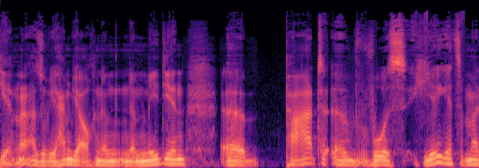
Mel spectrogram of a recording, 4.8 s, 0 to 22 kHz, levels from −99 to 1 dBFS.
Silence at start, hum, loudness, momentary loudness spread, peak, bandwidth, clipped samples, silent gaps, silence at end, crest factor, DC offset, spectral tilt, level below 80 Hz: 0 s; none; -23 LUFS; 7 LU; -6 dBFS; 16 kHz; under 0.1%; none; 0 s; 14 dB; under 0.1%; -6 dB/octave; -40 dBFS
